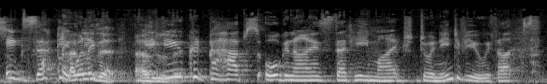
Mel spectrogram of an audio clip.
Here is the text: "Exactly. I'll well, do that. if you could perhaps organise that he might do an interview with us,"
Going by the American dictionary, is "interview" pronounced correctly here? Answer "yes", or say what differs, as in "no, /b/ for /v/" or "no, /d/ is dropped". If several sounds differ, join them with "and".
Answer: yes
